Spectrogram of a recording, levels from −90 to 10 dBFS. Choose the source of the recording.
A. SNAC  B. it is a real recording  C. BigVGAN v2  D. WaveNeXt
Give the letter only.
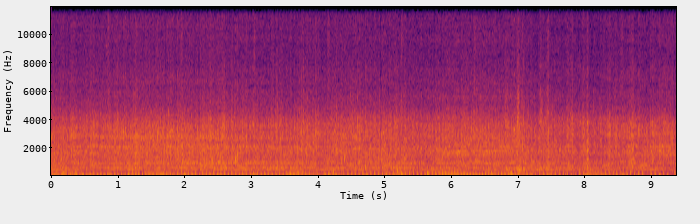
B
